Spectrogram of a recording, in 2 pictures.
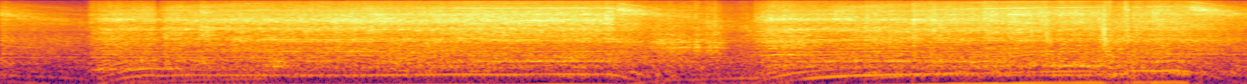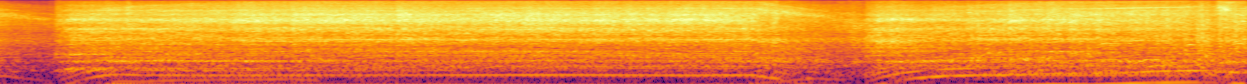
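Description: Metal scrapes and drags over dirt.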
